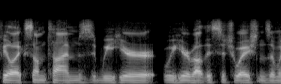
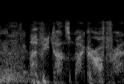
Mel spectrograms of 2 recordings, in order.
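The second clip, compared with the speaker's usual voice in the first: acted-out whisper, much quieter and slower. Describing what a pitcher does before every pitch, retelling a whisper to himself. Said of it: "He just whispers to himself".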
